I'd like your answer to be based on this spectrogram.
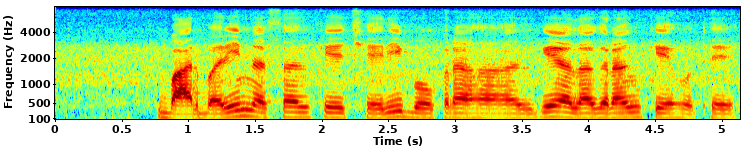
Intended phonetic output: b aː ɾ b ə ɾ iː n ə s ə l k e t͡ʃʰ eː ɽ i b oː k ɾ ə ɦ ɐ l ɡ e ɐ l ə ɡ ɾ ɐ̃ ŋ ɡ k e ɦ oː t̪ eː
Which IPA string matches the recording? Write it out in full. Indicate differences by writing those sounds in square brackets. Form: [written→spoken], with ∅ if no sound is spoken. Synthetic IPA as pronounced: b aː ɾ b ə ɾ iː n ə s ə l k e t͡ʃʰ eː [ɽ→ɾ] i b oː k ɾ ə ɦ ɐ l ɡ e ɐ l ə ɡ ɾ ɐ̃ ŋ ɡ k e ɦ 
